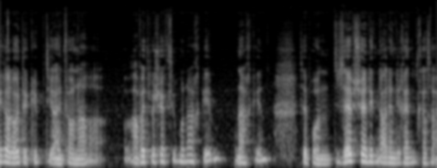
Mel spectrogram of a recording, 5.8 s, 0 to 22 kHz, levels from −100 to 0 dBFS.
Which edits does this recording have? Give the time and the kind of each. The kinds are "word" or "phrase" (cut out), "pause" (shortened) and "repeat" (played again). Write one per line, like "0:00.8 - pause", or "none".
0:04.1 - phrase

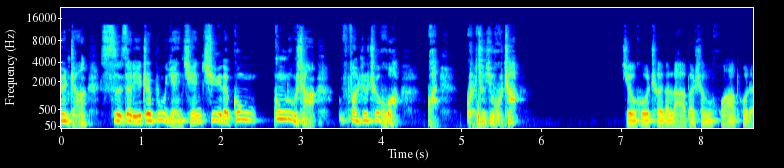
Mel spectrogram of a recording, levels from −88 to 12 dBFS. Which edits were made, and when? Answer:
none

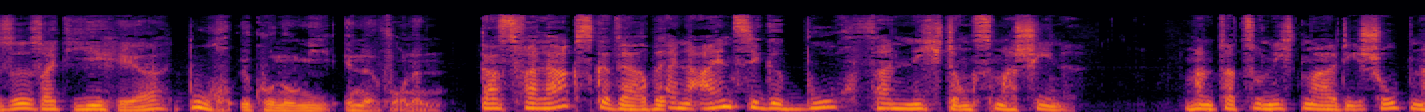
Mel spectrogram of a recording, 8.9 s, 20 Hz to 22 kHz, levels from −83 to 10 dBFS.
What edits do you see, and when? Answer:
0:01.1 - word
0:04.2 - word
0:07.6 - word

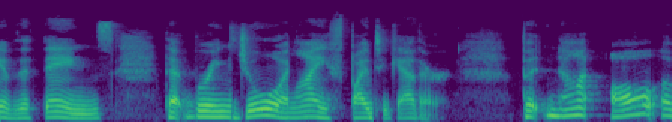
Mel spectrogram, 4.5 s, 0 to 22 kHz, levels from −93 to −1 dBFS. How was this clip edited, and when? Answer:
0:01.5 - word
0:01.9 - word
0:02.5 - word

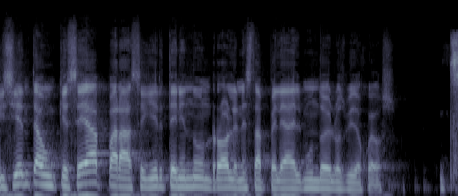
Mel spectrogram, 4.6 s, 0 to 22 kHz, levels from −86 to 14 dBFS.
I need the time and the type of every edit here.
none

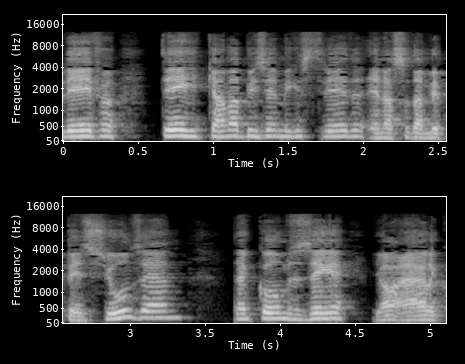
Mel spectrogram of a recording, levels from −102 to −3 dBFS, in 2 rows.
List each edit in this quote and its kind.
none

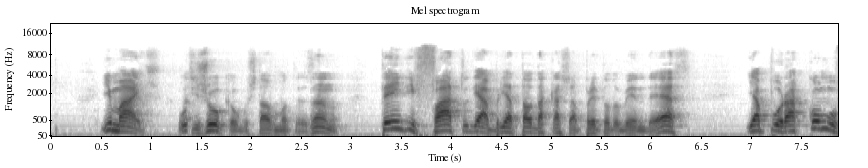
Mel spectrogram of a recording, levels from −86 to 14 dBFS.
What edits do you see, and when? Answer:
0:01.3 - phrase

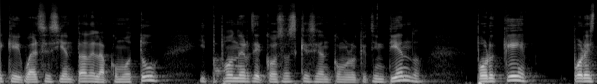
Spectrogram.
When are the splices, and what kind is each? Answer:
0:01.1 - word
0:02.1 - word
0:02.5 - word
0:03.3 - word
0:03.7 - word

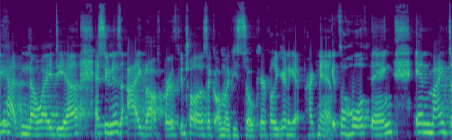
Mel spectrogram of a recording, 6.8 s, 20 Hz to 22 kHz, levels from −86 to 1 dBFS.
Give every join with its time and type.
0:01.5 - word
0:02.2 - word
0:03.4 - word
0:05.0 - word

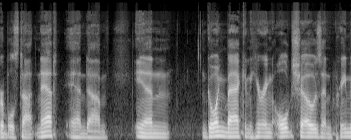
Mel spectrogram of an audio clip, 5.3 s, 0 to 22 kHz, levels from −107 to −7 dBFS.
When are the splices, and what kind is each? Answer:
0:00.9 - pause
0:02.0 - phrase

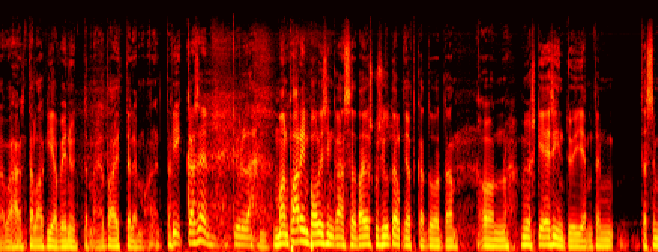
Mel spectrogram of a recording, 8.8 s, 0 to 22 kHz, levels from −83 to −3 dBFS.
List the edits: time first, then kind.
0:03.8 - word
0:04.8 - word
0:05.3 - word

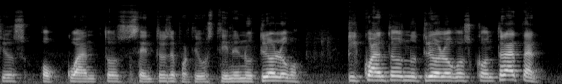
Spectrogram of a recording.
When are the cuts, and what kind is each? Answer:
none

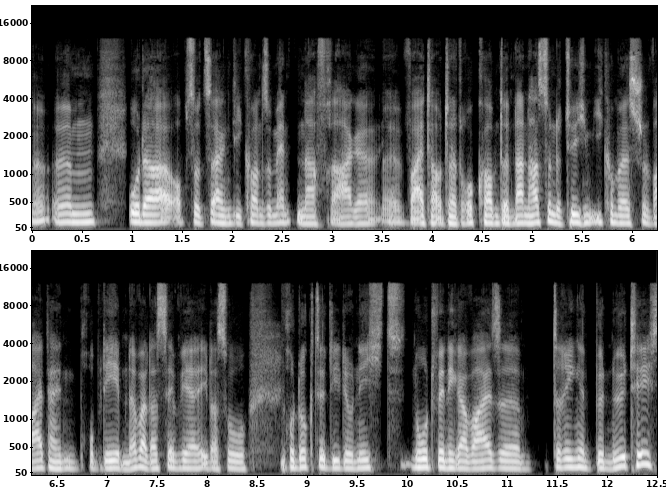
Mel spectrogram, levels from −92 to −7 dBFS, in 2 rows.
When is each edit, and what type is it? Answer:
0:00.9 - pause
0:02.0 - word
0:03.5 - word
0:08.0 - word
0:08.7 - word
0:11.3 - pause

